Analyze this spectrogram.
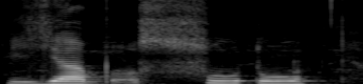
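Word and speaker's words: يَبْسُطُ: سین لکھا جاتا ہے، جیسے پہلے 2 الف میں پہلے 2 الفاظ میں سین ہی پڑھیں گے، پہلے 2 الفاظ میں، ٹھیک ہے، یبسط، باسطۃً، اور نمبر 3 میں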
